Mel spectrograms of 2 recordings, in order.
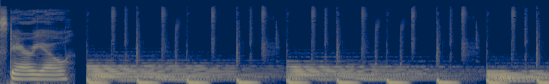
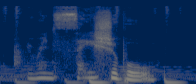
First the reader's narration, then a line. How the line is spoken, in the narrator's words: I whispered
